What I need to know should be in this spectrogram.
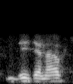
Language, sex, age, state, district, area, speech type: Urdu, male, 30-45, Uttar Pradesh, Muzaffarnagar, urban, conversation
